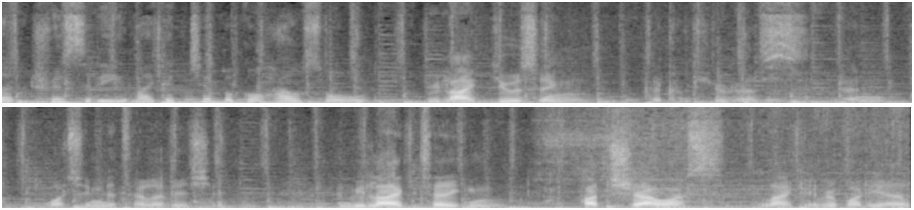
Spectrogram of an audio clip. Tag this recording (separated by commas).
Speech, Music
